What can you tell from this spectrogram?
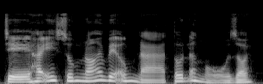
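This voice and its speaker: A man's voice: medium pitch, sing-song, brisk, warm tone, dry recording, studio quality. A man voicing a flirtatious, haughty wealthy woman, coquettish with her lover and cold to her servant. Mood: cold commanding.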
